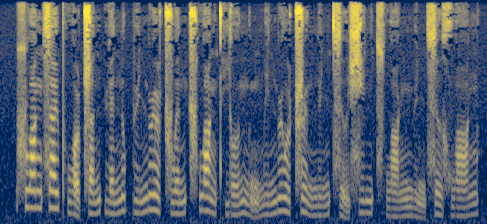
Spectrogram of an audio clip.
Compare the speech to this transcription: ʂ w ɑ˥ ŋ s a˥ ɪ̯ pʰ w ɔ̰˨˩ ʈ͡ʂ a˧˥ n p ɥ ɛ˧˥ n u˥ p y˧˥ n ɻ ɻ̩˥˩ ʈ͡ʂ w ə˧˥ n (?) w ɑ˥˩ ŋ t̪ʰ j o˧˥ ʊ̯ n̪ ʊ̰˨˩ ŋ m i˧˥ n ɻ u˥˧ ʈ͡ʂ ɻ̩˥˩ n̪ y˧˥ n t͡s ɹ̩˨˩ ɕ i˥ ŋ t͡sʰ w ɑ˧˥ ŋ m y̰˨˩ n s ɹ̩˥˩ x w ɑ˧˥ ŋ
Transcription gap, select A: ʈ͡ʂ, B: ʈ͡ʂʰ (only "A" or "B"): B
